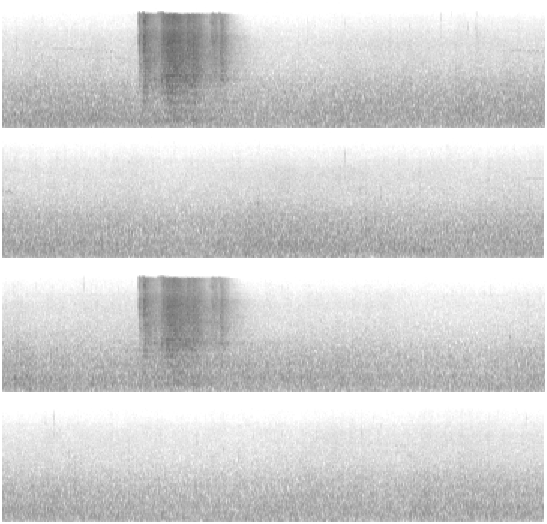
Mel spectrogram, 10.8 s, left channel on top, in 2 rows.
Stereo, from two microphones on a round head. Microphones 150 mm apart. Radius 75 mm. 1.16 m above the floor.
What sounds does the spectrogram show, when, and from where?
1.4 s an explosion: 15° left (ahead or behind), 0.8 m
